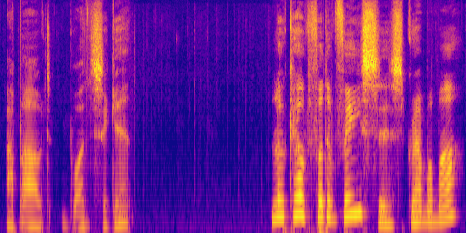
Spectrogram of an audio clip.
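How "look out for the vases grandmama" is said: put-on high, loud boyish warning call; alarmed warning. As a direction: warn her quickly about the vases. Boy warns grandmother waving stick.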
